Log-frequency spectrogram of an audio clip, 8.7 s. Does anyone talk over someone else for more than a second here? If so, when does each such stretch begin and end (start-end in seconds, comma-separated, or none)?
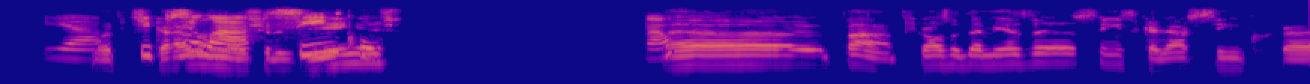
0.6-2.6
